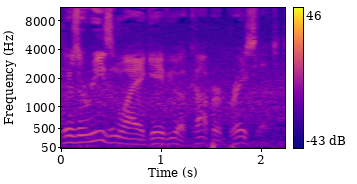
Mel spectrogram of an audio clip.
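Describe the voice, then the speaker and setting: Man acting a cocky, animated occult investigator. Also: mid-range voice, fast, background noise, lightly acted. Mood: flippant. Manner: flippant, smug, theatrical. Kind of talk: audio drama acting.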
